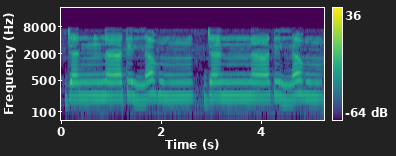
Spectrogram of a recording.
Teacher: یہاں پر تنوین کے بعد جو لام آ رہی ہے ہم نے تا کو لام سے ملا دیا ہے، لیکن ہم نے یہاں پر غنہ نہیں کیا ہے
